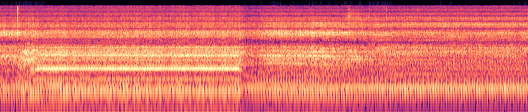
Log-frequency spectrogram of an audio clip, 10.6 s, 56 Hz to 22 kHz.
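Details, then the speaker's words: Ryobi propane-powered inverter generator (RYi911LP/RYi900LP): steady drone with compressor-like hum that drops away as the engine throttles down slightly to a smooth, even, quiet idle; normal idle. "okay I did hear it Throttle Down just a little bit see if you can tell the difference on the"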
